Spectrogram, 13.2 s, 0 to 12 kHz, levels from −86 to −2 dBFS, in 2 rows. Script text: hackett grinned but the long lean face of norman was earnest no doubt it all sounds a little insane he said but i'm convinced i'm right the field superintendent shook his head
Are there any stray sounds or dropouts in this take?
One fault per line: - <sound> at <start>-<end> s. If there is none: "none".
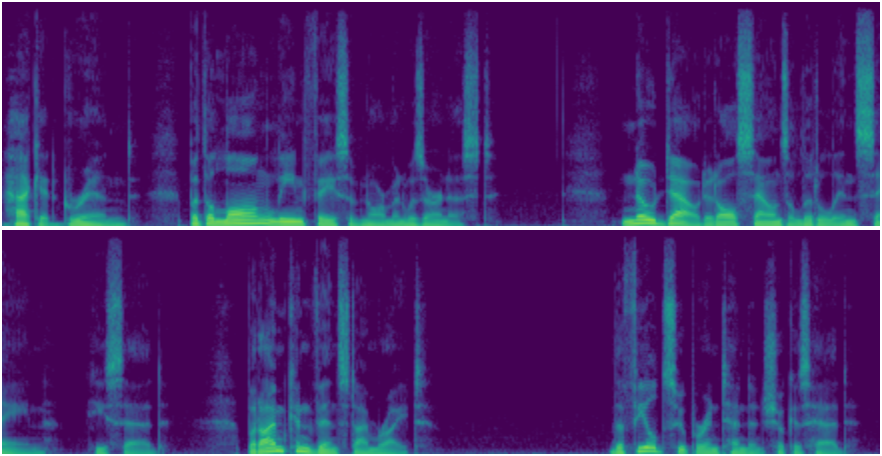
none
